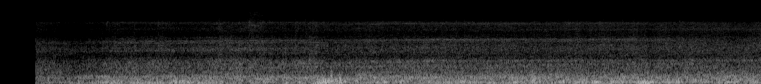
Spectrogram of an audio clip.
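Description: Southeastern electric multiple-unit train running along a platform road, a steady low rumble with a faint high whine above it.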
